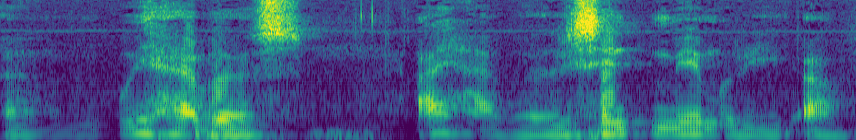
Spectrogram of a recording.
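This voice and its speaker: A man from Nepal in an audience, asking a panel a question at a conference, halting and repeating himself. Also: mid-range voice, steady tone. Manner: halting, repeats his question, frequent restarts. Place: conference hall.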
